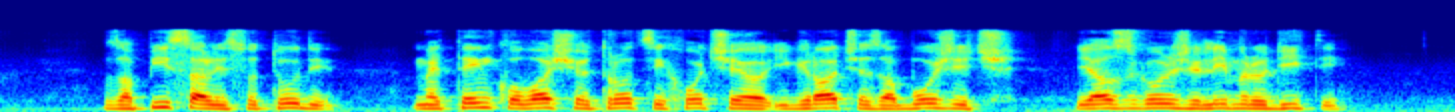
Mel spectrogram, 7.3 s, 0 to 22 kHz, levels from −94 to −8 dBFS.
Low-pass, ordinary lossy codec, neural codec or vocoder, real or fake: 7.2 kHz; none; codec, 16 kHz, 2 kbps, X-Codec, WavLM features, trained on Multilingual LibriSpeech; fake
